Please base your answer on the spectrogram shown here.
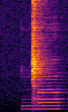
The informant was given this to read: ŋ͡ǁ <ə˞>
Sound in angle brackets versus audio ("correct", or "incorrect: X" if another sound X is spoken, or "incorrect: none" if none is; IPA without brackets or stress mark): incorrect: ɐ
